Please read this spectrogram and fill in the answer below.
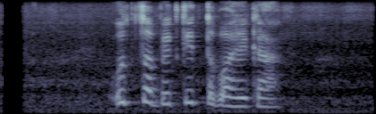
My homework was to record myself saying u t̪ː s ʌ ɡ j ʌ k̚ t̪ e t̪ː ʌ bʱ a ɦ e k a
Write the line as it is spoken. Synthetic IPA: u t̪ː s ʌ b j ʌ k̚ t̪ i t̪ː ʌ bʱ ʌ ɦ e k a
